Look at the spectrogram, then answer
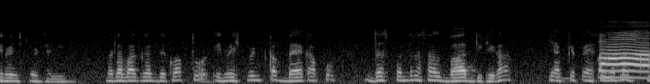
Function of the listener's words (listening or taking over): taking over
